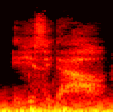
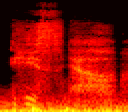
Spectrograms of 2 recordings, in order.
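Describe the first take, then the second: No difference in how they are said.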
